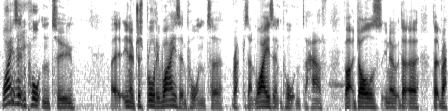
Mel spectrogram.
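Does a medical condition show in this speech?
No.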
